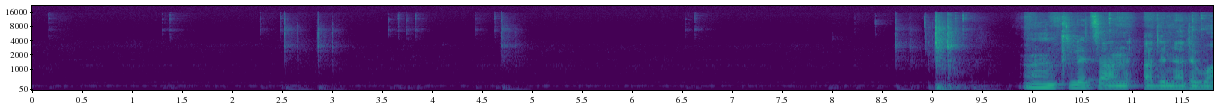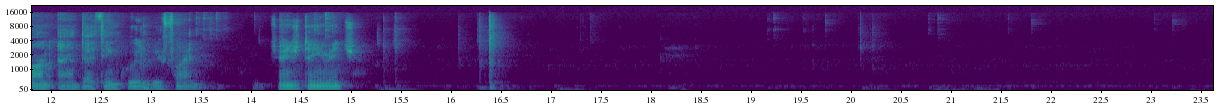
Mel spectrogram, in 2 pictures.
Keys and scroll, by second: 2.4 d, 8.5 d, 9.0 ctrl+s, 19.9 v.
